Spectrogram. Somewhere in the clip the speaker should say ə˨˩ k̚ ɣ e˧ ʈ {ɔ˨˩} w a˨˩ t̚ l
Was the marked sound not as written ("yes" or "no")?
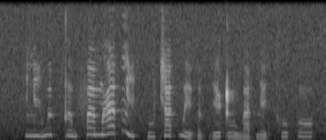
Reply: yes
